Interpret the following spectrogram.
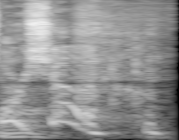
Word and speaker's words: Porsche: got to tease me pors or pora pora come on hey it's pora I got one for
